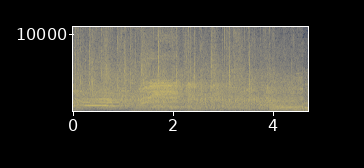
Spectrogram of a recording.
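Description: Audience applause at a solo cosplay contest, a steady wash of clapping from a crowd that carries evenly from start to finish.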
